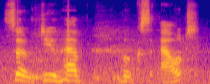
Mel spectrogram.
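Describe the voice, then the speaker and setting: Woman interviewer over clear background noise. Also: mid-range voice, slow. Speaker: interviewer, host. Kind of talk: casual conversational interviewing.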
